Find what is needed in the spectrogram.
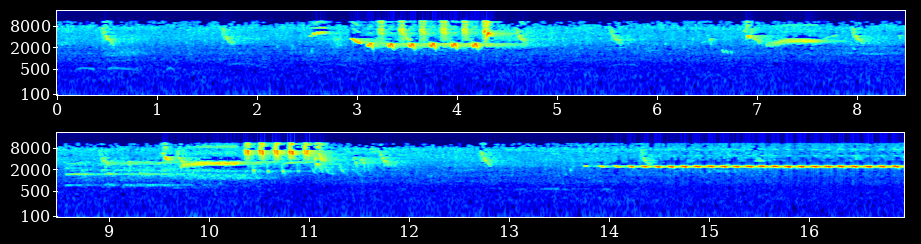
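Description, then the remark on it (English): Birds chirp and sing outdoors in several bright bursts, rapid trills and sharp calls repeating over a steady background hiss, with a sustained high insect-like buzz near the end. “So Jesus just told us in his words to us that we are to ponder the birds. So we're going to do that here for a second.”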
